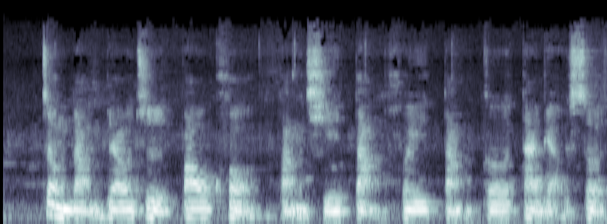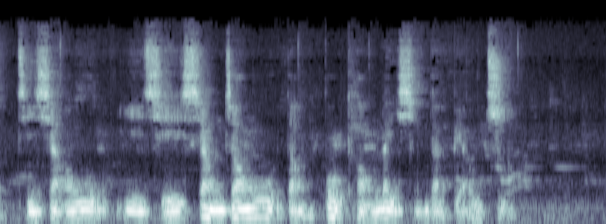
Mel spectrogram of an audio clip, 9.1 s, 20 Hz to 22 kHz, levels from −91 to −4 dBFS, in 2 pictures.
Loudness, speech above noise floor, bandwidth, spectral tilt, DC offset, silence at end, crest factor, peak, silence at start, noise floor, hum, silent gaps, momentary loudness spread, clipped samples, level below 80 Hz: -15 LUFS; 29 dB; 15 kHz; -4.5 dB/octave; under 0.1%; 0.65 s; 14 dB; -2 dBFS; 0.05 s; -44 dBFS; none; none; 7 LU; under 0.1%; -44 dBFS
